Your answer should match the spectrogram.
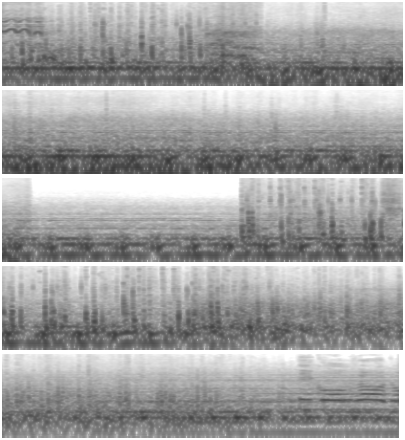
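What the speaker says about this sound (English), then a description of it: "he looks towards his steed and spurs his steed" A horse gallops in a loud, rapid clip-clop of hooves, accompanied by neighing and whinnying amid dramatic background sound, with a short near-silent gap midway before the hoofbeats resume.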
